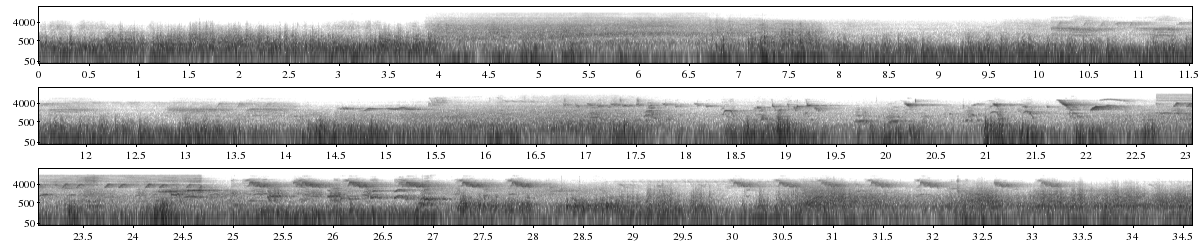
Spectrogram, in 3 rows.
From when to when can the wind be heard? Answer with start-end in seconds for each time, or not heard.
0.0-34.5.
